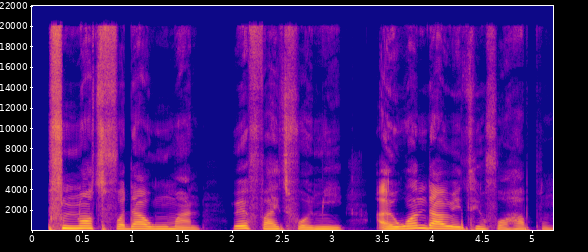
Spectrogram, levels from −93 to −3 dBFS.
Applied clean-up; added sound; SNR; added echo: none; none; none; none.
